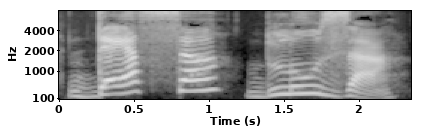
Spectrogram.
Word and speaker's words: dessa blusa: If a word is written with two S's, it's going to sound like an S. – Right. – And if it's written with one S, it's going to sound like a Z. – A Z when it's between vowels. – Right. – Yeah. – And so once again, the pronunciation mm-hmm. is? – Dessa blusa. – Dessa blusa. – Blusa. Right? Yeah, like Z.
